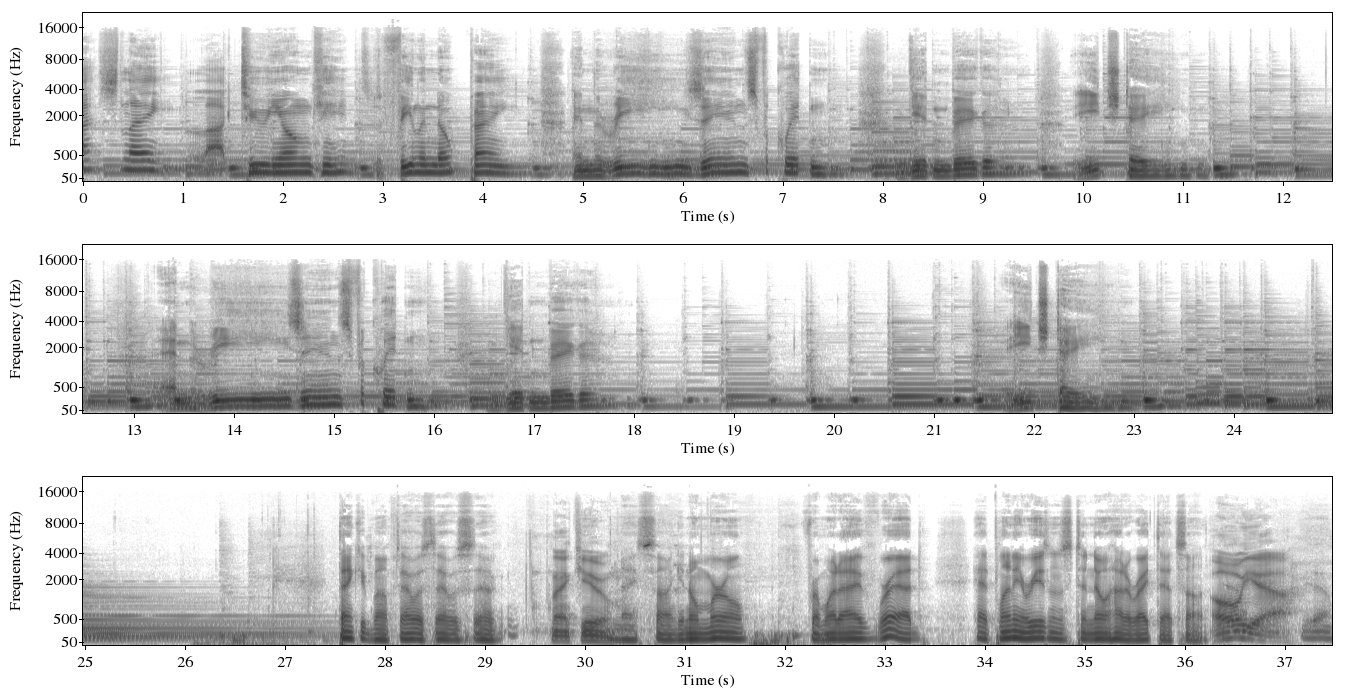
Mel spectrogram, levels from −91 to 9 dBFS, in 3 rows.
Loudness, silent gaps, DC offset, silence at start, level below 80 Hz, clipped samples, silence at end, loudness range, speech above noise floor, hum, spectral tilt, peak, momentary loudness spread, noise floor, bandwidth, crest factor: -22 LUFS; none; under 0.1%; 0 s; -44 dBFS; under 0.1%; 0 s; 5 LU; 31 dB; none; -6 dB/octave; -4 dBFS; 12 LU; -51 dBFS; 15 kHz; 18 dB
